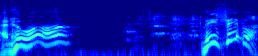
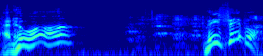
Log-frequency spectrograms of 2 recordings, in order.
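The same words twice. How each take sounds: First: It is said in an exaggerated impression voice. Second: It is said in an exaggerated impression voice.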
